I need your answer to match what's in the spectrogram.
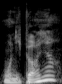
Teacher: As soon as there's a vowel sound after the on, you will say the n, which you should never say if there is no vowel after. · Term: liaison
